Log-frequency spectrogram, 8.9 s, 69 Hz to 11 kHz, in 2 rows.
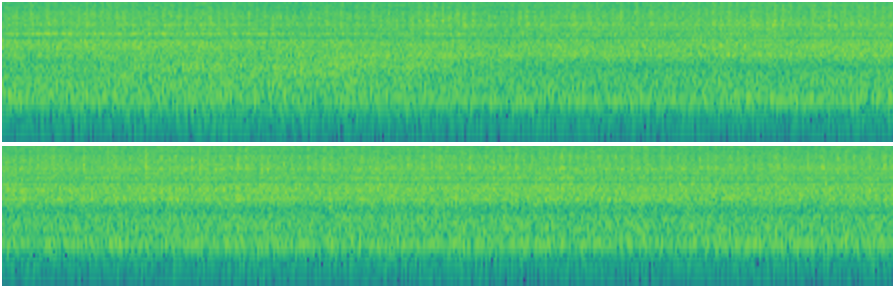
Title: RAWLING ENGINE NOISE 2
